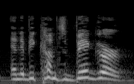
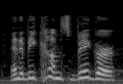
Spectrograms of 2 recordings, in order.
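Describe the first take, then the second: No difference in how they are said.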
